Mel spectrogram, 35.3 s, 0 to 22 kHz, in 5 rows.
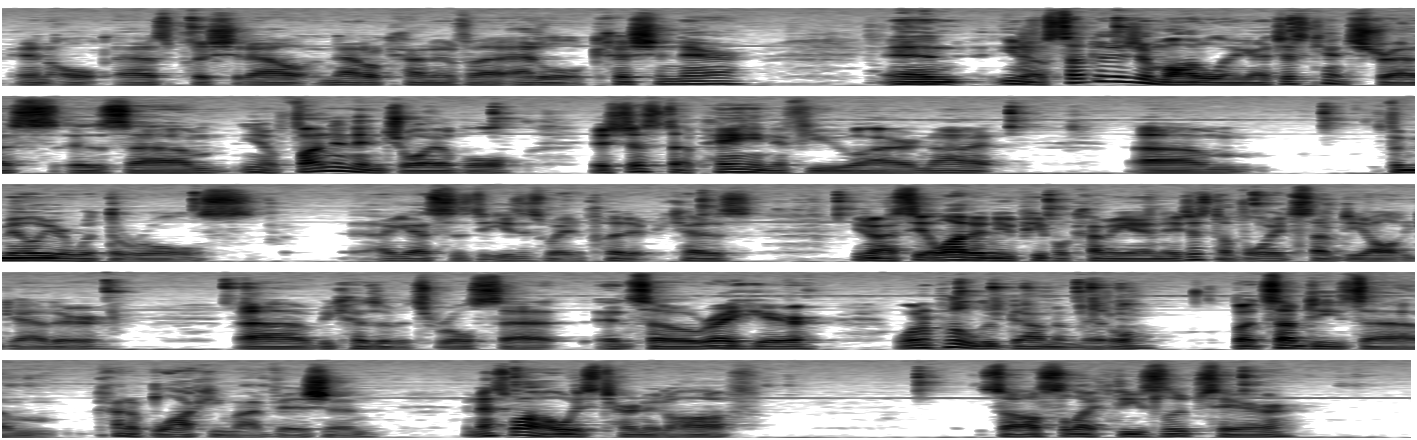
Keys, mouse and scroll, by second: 0.7 click, 0.9 Tab, 1.1 scroll down 1, 1.4-3.9 middle drag, 4.2 scroll down 1, 4.7 middle click, 5.4 scroll up 1, 5.6 Tab, 5.7 middle click, 6.0 scroll up 1, 6.8 alt+click, 7.2 KP_Decimal, 7.7-9.0 scroll down 1, 9.0 click, 9.4 shift+click, 10.5 shift+click, 10.9 KP_Decimal, 11.2 scroll up 1, 11.3 middle click, 11.7-12.7 scroll down 3, 12.4 shift+middle click, 12.7 middle click, 13.6 shift+middle click, 13.9 middle click, 14.0-15.0 scroll up 1, 15.0 alt+scroll up 1, 15.2 alt+click, 15.5 click, 15.7 scroll down 1, 15.8 middle click, 16.2 shift+middle click, 16.4 shift+click, 16.8 shift+click, 16.9 click, 17.2-18.0 scroll up 2, 18.0 shift+click, 18.3 shift+middle click, 18.6 middle click, 18.9-19.9 scroll up 2, 19.9-20.5 scroll up 2, 20.5 alt+click, 20.9 middle click, 21.7 ctrl+middle click, 22.3 ctrl+b, 24.0-25.1 scroll down 1, 25.1 right click, 25.5-26.6 scroll down 3, 26.1 alt+z, 26.6 alt+z, 27.9 click, 29.9 scroll up 1, 30.1 middle click, 30.5-30.8 scroll down 2, 30.9 shift+middle click, 31.1 middle click, 32.0 click, 32.3 middle click, 32.8 shift+middle click, 33.1 shift+click, 33.5 shift+click, 33.6 click, 34.0 middle click, 34.2-34.9 scroll up 2, 34.9 shift+click.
